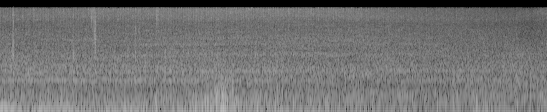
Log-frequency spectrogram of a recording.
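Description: A motor vehicle engine idling, a steady low hum that fades out around the middle, over outdoor background noise.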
